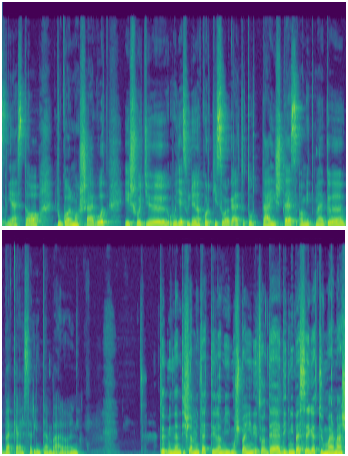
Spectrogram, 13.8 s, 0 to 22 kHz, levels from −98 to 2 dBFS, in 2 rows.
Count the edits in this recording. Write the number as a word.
one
